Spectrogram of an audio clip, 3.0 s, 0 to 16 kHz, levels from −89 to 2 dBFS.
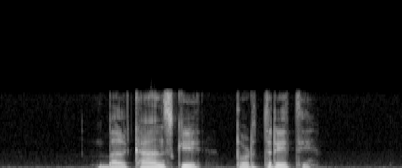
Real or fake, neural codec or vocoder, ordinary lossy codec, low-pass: real; none; AAC, 96 kbps; 7.2 kHz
